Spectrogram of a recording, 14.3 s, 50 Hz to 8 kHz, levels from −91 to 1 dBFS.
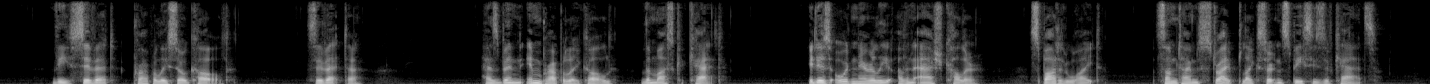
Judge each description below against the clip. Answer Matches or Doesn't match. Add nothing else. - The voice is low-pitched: Matches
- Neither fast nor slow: Doesn't match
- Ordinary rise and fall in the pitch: Matches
